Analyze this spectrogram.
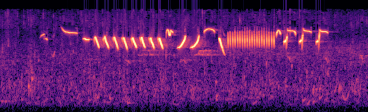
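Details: Eurasian wren (Troglodytes troglodytes) singing in nature: a loud, high strophe of about a dozen rapid, evenly spaced sharp notes, then a fast rattling trill, closing with a few bright chirps. Faint background hiss.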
